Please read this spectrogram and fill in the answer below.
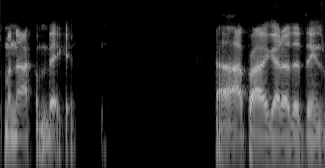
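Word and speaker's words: Menachem Begin: bot these men's names so the name is monum Bean not manich ban you will hear me say it wrong throughout the episode but so it's makum ban I probably got other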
